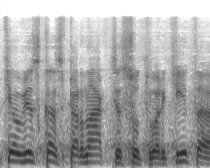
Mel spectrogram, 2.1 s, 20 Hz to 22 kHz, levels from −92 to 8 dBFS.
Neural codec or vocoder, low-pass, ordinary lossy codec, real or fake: autoencoder, 48 kHz, 128 numbers a frame, DAC-VAE, trained on Japanese speech; 14.4 kHz; AAC, 48 kbps; fake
